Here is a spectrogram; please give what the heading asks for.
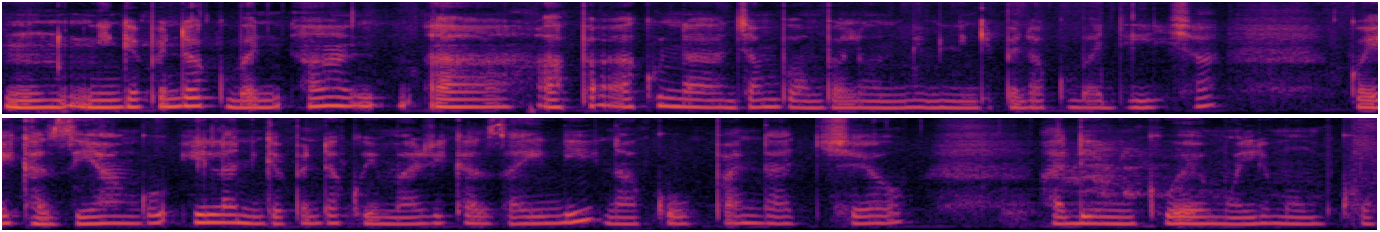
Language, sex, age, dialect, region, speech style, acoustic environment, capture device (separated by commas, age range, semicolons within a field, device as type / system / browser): Swahili, female, 18-24, Kenya - Mombasa, Kenya, relaxed, nature, mobile / Linux / Chrome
